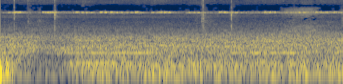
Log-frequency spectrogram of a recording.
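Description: Hunter Key Biscayne ceiling fans running on low speed: a quiet, steady rush of air with a faint motor hum, against a steady high insect trill.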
